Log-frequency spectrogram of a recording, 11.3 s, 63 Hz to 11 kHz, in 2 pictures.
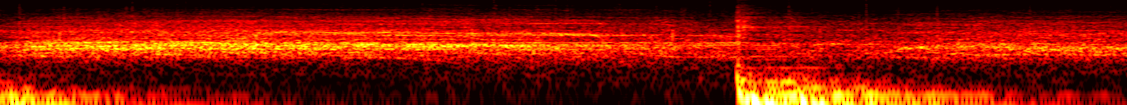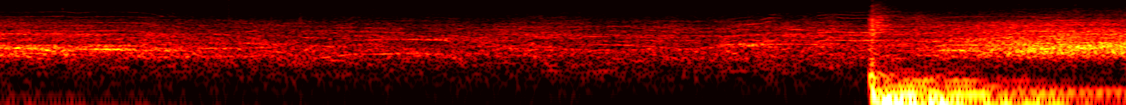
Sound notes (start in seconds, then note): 2.1 crowd screams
